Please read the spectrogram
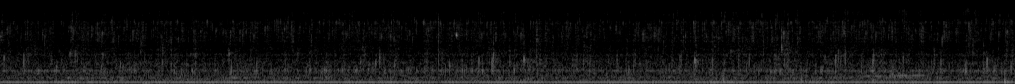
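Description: A pot of tomato fish soup simmering on a gas hob: a steady bubbling hiss, with a steady low hum underneath.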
